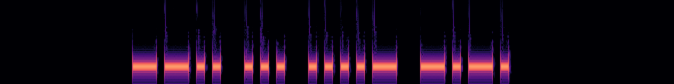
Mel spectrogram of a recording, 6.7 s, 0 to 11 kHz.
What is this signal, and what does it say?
Morse code, heard as a keyed tone, about 16 wpm, 700 Hz. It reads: ZS4C
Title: DXCC-100 Call Signs - 4 Characters - Repeated 3x - 15wpm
